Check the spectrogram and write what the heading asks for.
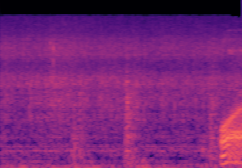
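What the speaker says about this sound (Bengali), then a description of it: "আমি বাটারটা দেই আর নুডলসটা আরেকটু নাড়াচাড়া করে নিব" Noodles being stirred in a frying pan with butter and egg, a steady close sizzle and scraping under the stirring, with a sharper burst of frying near the end.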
